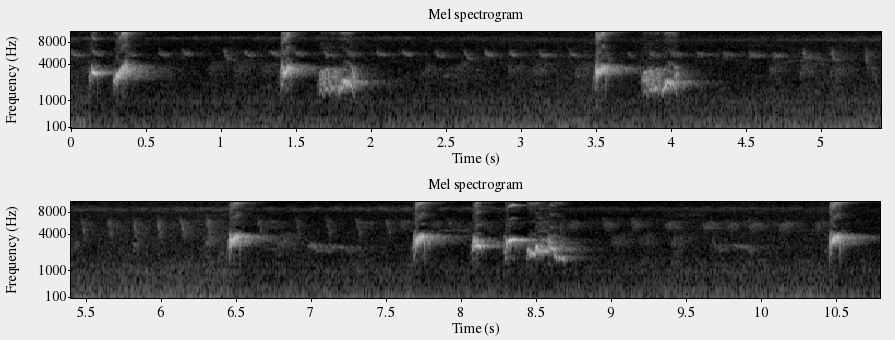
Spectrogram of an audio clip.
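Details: Red-whiskered bulbul song and 'rik' calls for tutoring young caged birds; scattered short bright whistled phrases of one to three notes recur every second or two over a faint high, rhythmic ticking.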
